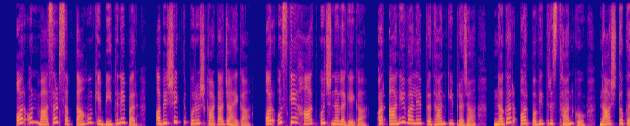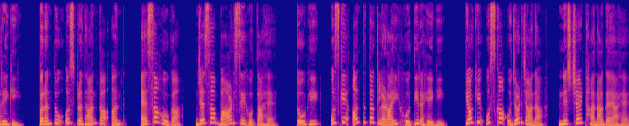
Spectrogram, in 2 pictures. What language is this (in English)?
Hindi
